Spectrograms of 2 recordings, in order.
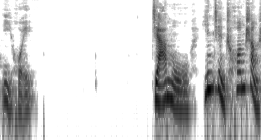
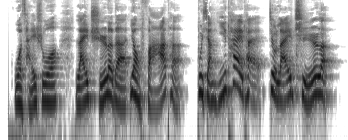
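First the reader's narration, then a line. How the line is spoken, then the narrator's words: Laughing, old woman. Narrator (Chinese): 贾母笑道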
